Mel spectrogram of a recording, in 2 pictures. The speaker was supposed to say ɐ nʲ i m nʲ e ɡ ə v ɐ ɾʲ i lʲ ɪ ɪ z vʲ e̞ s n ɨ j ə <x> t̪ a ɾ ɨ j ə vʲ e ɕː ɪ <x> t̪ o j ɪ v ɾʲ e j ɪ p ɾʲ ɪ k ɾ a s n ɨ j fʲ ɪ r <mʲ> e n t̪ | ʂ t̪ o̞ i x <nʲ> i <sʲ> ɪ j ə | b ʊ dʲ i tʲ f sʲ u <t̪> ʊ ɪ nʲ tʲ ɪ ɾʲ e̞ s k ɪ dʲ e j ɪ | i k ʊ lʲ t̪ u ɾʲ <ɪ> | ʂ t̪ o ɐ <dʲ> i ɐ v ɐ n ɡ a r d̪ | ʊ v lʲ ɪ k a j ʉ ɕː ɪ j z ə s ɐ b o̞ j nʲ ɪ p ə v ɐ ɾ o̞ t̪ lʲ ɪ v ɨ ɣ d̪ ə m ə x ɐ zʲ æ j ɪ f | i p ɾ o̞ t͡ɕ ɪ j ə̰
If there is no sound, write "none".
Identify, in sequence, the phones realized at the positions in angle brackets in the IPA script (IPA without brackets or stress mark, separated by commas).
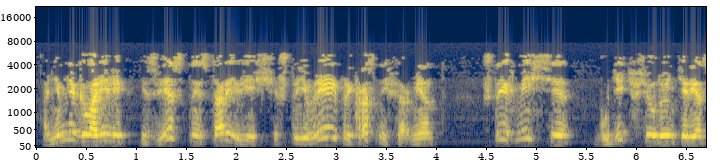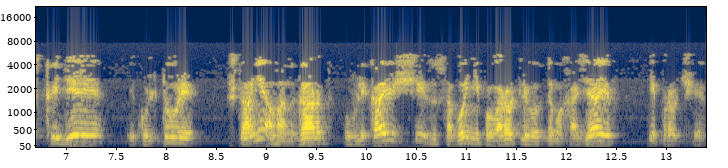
s, ʂ, mʲ, mʲ, sʲː, d̪, ɪ, nʲ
